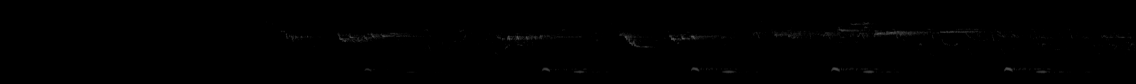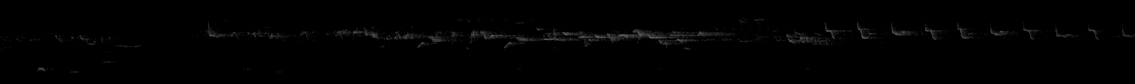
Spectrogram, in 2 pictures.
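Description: Faint woodland birdsong from several birds: high chirps and whistles overlapping, with a lower short call repeating, and near the end one bird giving a fast run of evenly spaced notes, about four a second.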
